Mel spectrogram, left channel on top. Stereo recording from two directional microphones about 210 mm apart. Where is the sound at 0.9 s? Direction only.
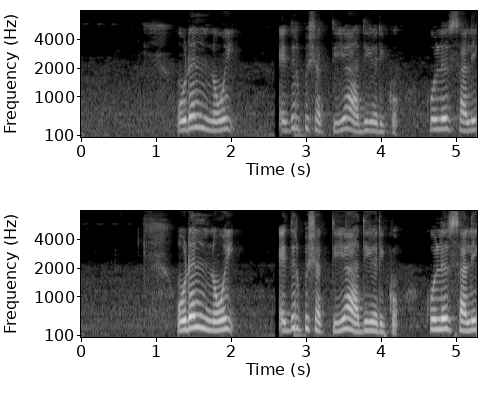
35° right (ahead or behind).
